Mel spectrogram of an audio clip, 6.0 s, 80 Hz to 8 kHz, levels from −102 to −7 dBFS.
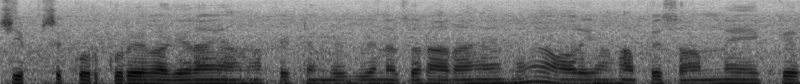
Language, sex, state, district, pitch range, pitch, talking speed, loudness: Hindi, male, Uttar Pradesh, Deoria, 115-125 Hz, 120 Hz, 170 wpm, -17 LUFS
